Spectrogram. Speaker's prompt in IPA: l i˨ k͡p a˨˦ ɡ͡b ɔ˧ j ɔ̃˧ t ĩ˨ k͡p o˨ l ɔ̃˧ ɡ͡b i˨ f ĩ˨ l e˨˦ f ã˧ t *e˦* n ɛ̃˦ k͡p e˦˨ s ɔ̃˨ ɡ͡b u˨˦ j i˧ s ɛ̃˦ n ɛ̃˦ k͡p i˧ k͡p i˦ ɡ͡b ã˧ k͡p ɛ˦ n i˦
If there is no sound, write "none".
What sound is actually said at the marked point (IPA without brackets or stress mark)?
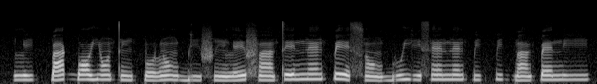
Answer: e˦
